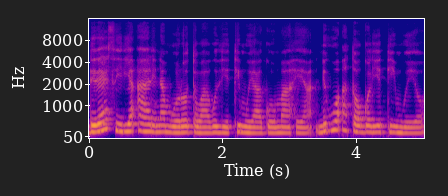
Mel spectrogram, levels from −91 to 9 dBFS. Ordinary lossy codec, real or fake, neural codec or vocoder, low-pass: none; fake; autoencoder, 48 kHz, 128 numbers a frame, DAC-VAE, trained on Japanese speech; 14.4 kHz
